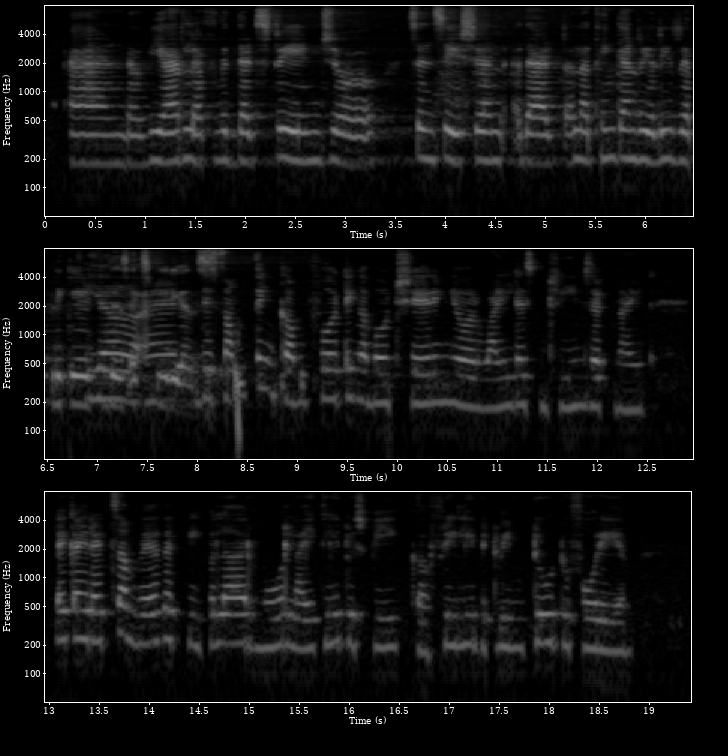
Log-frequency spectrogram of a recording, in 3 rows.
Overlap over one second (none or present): present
